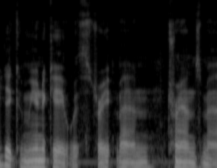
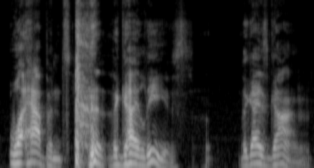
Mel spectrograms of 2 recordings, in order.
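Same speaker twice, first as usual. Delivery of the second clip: much louder, slow, high payoff; loud punchline; 5 semitones higher, 11 dB louder, slower than usual. Real, not acted. Telling viewers how the guy leaves, loud and slow. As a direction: land it big and slow.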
